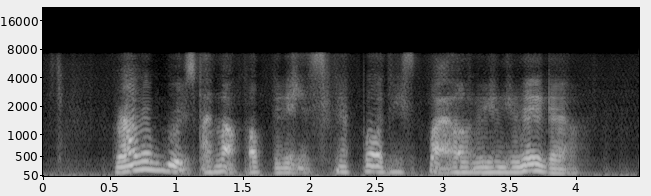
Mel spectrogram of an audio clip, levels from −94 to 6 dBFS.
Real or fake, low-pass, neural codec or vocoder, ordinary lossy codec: fake; 7.2 kHz; codec, 16 kHz, 0.5 kbps, FreqCodec, smaller model; none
